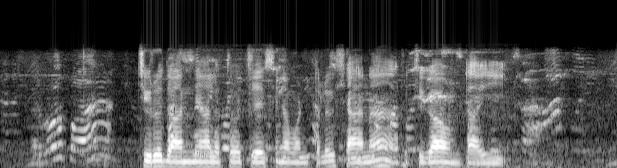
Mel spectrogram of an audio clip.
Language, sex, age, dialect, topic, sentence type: Telugu, male, 18-24, Southern, agriculture, statement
